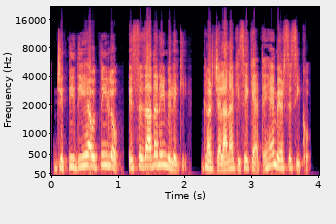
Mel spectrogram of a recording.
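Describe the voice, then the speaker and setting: A woman's voice: medium pitch, animated, quick pace, no echo, studio quality, natural voice. A woman voicing a stingy, scheming old mother-in-law in a cartoon, with a scolding, penny-pinching manner.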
